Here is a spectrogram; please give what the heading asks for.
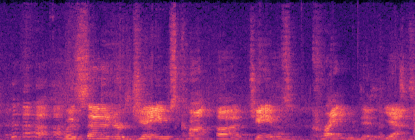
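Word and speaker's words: Crittenden: Senator James uh James Crichton did yes I don't know why that is pronounced frightened in but it is okay um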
